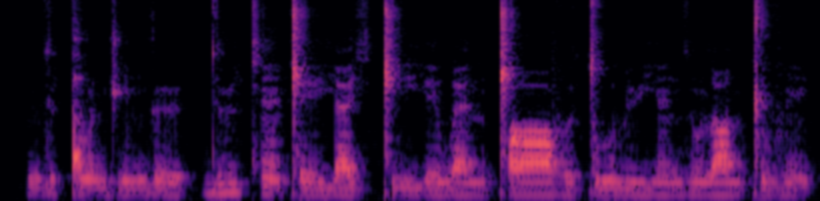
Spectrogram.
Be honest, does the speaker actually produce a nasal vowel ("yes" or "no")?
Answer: yes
